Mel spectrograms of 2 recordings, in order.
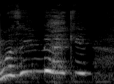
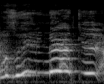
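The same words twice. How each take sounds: First: High, laughing question; laughing shout. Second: High, slow, shouted question; shouting. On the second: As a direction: yell it out in disbelief. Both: Retold or imitated. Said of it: "I was in there shouting".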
